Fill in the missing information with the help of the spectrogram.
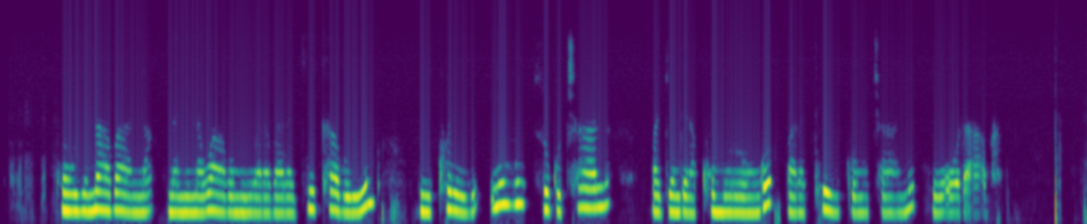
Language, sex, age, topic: Rundi, female, 18-24, agriculture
